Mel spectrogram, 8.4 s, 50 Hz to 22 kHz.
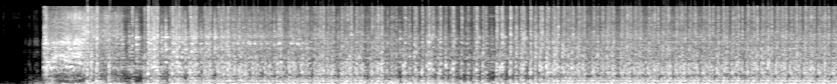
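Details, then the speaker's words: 1994 Chevy C1500 Silverado fed from a jug: long steady cranking with weak pops, never catches; fuel filter fully dry, suspected bad fuel pump or low fuel; cranks but won't start. "well I'd say I don't think it's pumping anything nope filter is fully dry it might not have enough gas in it to pick up"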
